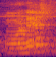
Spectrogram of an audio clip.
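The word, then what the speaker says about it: honest: तीसरा एग्जांपल है आपका, ही इज डॉट डॉट ऑनेस्ट person, यानी कि इसको भी हॉनेस्ट नहीं पढ़ते, इसको ऑनेस्ट पढ़ते हैं, तो यहाँ भी आपका उच्चारण क्या निकला, ओ।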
